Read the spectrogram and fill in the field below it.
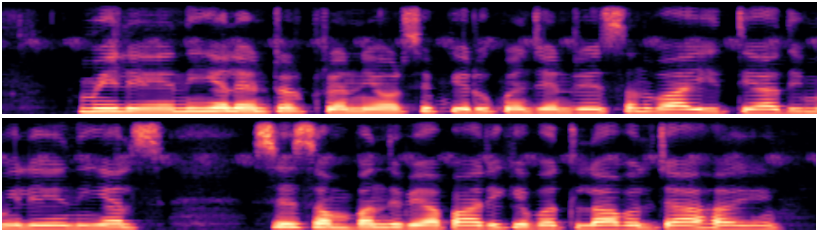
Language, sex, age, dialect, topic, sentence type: Magahi, female, 18-24, Central/Standard, banking, statement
